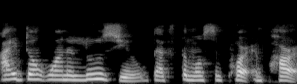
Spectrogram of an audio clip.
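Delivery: plain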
